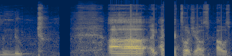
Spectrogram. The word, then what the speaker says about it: Nut: yab and goddess of the sky which is not probably mispronouncing that but ring it Osiris and Isis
